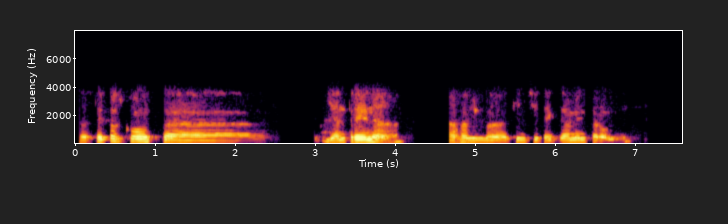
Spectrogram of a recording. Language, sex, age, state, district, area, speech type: Sanskrit, male, 45-60, Kerala, Palakkad, urban, conversation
